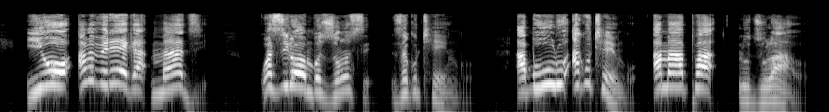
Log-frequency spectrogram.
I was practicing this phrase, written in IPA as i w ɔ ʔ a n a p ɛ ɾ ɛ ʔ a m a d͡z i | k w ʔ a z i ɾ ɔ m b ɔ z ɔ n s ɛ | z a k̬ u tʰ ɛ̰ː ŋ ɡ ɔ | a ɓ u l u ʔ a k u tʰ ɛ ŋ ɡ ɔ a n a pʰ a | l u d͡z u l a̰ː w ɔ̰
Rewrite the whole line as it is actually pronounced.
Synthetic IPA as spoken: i w ɔ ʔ a m a p ɛ ɾ ɛ k a m a d͡z i | k w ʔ a z i ɾ ɔ m b ɔ z ɔ n s ɛ | z a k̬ u tʰ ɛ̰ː ŋ ɡ ɔ | a ɓ u l u ʔ a k u tʰ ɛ ŋ ɡ ɔ a m a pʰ a | l u d͡z u l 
